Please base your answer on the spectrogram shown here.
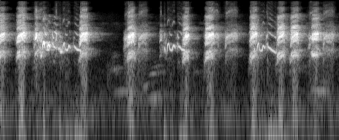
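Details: Sooty-headed bulbul sounds meant for luring bulbuls and tutoring caged birds. Bright, scratchy notes come in bursts of two to four, with a short falling whistle woven in and a brief gap midway.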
